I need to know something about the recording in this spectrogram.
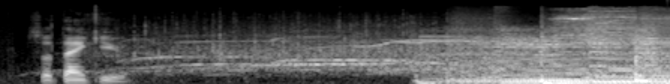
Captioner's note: applause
